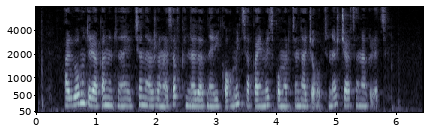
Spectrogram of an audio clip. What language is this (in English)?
Armenian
